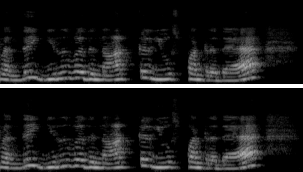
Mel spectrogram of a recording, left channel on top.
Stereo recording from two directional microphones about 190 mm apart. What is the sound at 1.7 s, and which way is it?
Speech, 20° right (ahead or behind).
